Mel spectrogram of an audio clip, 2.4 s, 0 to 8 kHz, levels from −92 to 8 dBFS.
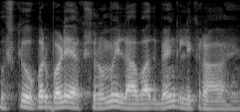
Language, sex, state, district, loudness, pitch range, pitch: Hindi, male, Uttar Pradesh, Jalaun, -21 LUFS, 110-155 Hz, 120 Hz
